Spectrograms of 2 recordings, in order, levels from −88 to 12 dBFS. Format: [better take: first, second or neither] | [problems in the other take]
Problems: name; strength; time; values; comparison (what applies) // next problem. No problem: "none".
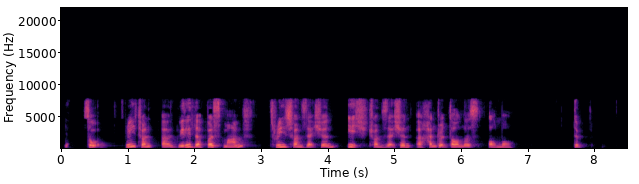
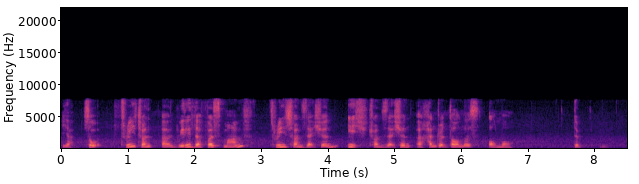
second | noise reduction (neural mask model DeepFilterNet 3)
